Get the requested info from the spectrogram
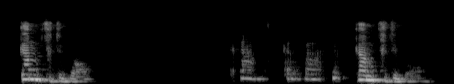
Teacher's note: esta segunda A prácticamente no está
